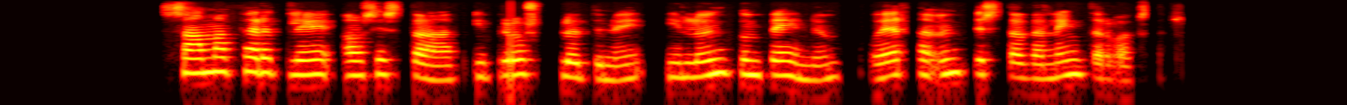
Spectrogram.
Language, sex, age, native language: Icelandic, female, 40-49, Icelandic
